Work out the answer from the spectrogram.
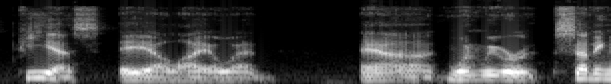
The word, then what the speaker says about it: Psalion: little bit more about Salion, as we say in English, Salion, but it's pronounced Psalion.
